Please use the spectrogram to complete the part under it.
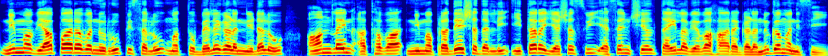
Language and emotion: Kannada, neutral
